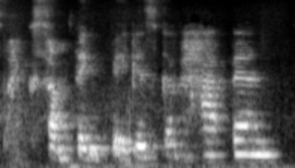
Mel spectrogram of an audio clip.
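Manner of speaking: soft and quick; hushed build-up; hushed suspense. Shown as a demonstration. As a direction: drop your voice as if hinting at a surprise. Illustrates suspense of an ellipsis.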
